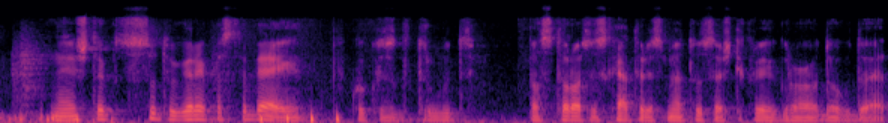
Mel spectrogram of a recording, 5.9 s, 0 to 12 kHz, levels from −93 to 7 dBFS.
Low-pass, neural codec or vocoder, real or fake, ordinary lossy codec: 7.2 kHz; none; real; Opus, 32 kbps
